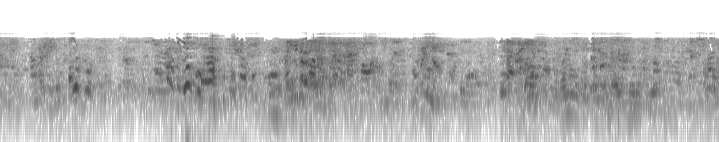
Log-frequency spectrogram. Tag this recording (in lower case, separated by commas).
speech, inside a large room or hall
